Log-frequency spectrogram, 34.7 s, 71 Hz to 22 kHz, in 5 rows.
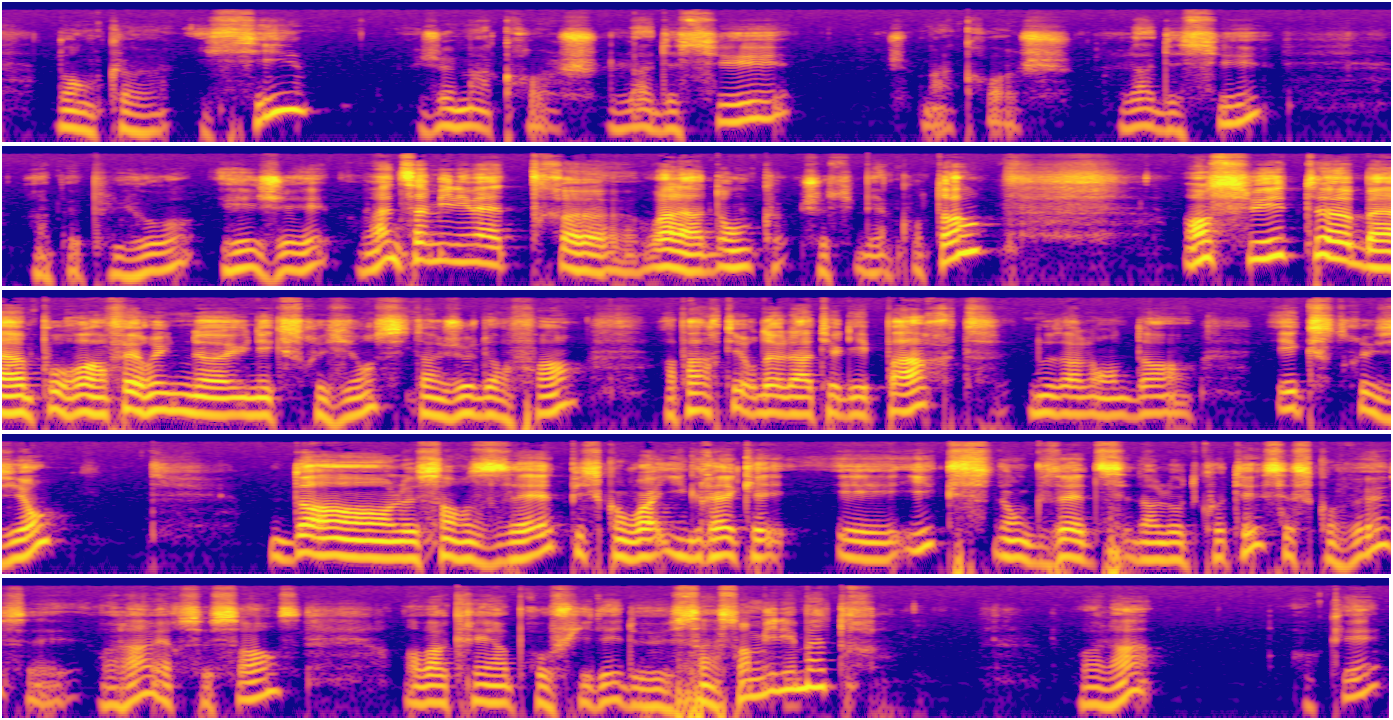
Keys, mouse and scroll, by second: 0.6 click, 3.1 click, 5.5 click, 6.1-6.6 scroll down 2, 6.8 scroll up 2, 7.5 click, 8.1-8.8 scroll down 4, 9.3 scroll up 2, 9.9-10.2 scroll up 2, 10.5 scroll down 2, 12.6 space, 13.0-13.3 scroll down 1, 13.6-14.3 scroll up 2, 15.1 scroll up 2, 16.9 click, 17.6 click, 20.9 click, 27.8 click, 30.1 click, 31.8 KP_5, 32.3 KP_0, 34.6 click.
